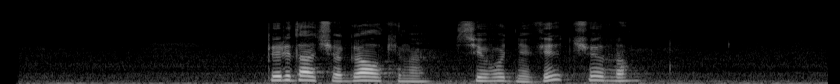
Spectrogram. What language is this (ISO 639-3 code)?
rus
